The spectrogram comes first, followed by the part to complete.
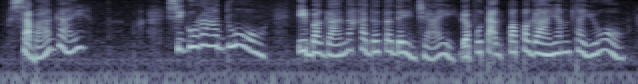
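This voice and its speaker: An actress playing a chatty, cheerful young friend who brings gossip in a radio drama. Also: female voice, high voice, animated, a little slow. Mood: agreeable.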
